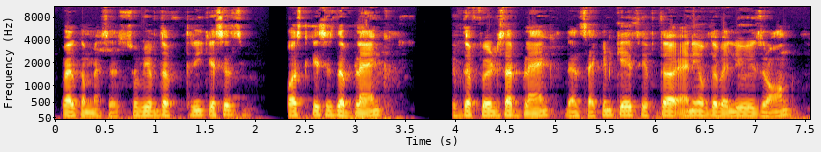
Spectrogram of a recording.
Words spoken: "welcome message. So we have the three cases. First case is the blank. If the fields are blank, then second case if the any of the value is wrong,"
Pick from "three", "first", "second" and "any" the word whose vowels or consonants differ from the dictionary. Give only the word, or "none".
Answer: three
